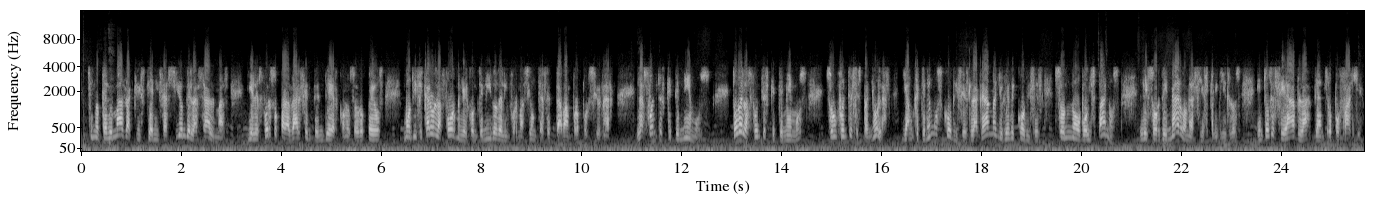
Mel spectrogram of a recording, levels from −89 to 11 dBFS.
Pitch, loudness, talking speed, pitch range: 125 Hz, -20 LUFS, 145 wpm, 110-140 Hz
